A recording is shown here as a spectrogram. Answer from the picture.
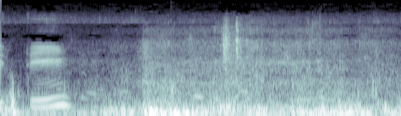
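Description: Wind buffeting the phone's microphone: an uneven low rumble that rises and falls, after a single spoken word at the start.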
